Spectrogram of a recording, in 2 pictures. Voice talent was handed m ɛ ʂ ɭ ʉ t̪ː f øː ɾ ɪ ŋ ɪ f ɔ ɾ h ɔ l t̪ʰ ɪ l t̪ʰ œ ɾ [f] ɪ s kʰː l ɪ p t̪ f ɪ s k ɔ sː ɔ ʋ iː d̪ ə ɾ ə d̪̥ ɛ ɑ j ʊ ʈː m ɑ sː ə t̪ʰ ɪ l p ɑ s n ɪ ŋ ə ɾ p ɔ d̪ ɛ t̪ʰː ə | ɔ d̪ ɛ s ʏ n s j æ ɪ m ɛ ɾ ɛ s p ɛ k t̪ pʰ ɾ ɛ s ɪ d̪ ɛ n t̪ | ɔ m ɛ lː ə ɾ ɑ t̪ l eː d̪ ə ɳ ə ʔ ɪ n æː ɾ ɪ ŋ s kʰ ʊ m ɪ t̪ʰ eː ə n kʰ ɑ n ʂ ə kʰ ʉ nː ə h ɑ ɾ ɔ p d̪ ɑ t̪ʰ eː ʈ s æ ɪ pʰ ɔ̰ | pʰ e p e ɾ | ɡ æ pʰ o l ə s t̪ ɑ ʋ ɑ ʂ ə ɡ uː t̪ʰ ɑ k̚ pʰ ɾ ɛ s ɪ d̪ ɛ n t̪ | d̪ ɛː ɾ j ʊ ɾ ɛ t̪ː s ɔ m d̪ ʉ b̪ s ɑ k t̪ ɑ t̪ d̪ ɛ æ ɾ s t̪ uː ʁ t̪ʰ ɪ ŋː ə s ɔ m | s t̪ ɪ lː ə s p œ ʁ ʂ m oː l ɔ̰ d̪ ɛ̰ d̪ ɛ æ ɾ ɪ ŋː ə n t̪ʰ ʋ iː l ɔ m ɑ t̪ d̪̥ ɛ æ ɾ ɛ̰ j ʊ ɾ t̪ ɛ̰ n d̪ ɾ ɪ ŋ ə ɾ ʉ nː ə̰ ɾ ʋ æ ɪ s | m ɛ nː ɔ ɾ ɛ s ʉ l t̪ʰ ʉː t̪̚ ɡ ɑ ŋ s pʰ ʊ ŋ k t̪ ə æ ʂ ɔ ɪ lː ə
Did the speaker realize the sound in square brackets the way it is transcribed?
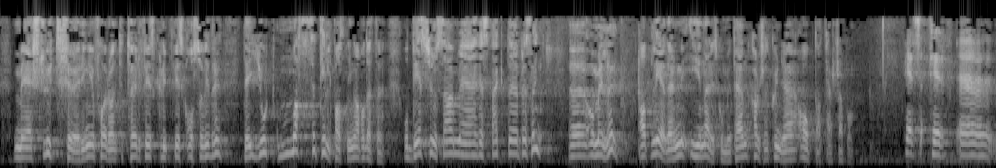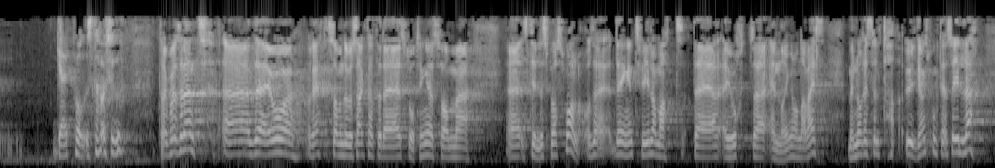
yes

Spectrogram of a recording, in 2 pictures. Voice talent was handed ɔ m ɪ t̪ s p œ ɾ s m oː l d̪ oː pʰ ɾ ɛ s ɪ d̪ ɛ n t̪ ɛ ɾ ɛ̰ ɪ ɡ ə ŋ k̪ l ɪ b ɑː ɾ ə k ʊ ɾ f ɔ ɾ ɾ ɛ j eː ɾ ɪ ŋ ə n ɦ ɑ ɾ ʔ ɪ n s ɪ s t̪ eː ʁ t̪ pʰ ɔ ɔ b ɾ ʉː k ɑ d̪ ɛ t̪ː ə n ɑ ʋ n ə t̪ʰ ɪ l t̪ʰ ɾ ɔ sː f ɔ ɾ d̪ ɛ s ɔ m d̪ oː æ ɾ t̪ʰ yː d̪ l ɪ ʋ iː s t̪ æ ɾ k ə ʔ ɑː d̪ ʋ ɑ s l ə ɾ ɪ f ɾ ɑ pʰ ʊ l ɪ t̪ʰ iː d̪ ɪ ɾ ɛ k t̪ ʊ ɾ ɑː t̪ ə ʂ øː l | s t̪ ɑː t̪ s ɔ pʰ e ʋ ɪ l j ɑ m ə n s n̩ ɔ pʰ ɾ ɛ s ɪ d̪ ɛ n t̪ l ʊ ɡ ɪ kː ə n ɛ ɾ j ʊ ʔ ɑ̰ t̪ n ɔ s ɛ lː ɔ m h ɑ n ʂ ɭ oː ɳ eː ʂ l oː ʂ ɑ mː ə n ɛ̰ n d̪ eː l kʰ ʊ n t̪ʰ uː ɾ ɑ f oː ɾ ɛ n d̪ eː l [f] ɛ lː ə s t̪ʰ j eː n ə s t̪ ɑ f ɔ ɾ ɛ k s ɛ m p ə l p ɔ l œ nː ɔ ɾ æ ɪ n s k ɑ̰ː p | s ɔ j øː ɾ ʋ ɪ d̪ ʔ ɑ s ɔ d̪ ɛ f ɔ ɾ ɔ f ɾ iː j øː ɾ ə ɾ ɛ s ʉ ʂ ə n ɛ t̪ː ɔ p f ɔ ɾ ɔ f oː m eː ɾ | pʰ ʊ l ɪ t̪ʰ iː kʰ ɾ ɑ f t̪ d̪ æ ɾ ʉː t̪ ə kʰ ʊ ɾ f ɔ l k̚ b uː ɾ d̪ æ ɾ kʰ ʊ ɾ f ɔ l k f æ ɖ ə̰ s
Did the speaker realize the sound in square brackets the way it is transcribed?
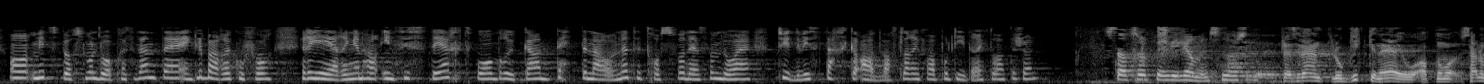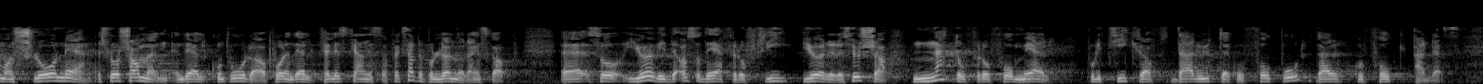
yes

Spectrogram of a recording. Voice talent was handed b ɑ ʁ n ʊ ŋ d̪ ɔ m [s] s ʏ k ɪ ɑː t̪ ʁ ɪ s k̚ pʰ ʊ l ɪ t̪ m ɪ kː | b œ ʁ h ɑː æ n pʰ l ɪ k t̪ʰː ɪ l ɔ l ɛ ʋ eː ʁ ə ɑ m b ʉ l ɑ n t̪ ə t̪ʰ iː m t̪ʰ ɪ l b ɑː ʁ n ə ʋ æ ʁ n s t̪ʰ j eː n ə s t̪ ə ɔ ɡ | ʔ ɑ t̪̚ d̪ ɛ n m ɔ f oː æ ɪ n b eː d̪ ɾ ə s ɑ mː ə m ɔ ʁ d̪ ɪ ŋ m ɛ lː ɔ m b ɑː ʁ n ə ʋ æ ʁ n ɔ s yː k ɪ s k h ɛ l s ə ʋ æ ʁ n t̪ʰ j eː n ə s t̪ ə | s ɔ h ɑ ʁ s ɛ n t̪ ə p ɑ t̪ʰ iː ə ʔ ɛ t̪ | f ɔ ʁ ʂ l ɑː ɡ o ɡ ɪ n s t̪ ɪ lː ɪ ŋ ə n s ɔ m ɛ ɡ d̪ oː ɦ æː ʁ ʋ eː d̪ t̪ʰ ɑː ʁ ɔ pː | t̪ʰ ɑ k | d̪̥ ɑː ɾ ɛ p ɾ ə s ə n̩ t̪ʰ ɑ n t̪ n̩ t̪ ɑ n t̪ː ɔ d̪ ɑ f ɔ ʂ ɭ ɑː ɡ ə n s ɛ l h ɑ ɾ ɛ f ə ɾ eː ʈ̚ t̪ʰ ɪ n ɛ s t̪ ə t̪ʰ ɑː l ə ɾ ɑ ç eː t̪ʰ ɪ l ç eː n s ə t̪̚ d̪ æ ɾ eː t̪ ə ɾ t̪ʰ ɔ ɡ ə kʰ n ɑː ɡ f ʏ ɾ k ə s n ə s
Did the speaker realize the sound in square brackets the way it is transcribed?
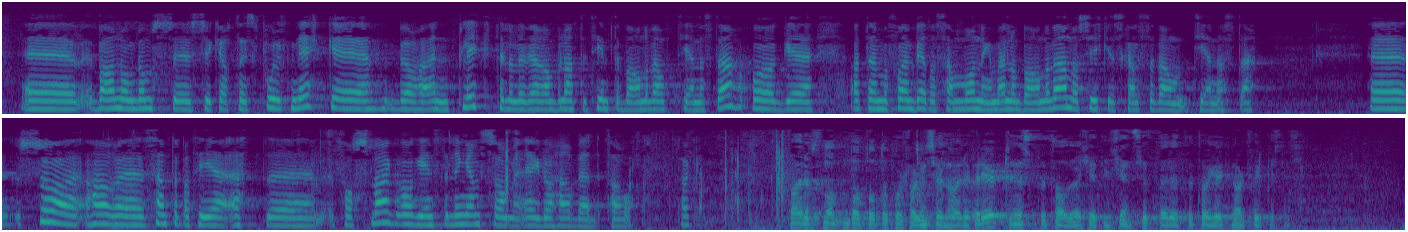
yes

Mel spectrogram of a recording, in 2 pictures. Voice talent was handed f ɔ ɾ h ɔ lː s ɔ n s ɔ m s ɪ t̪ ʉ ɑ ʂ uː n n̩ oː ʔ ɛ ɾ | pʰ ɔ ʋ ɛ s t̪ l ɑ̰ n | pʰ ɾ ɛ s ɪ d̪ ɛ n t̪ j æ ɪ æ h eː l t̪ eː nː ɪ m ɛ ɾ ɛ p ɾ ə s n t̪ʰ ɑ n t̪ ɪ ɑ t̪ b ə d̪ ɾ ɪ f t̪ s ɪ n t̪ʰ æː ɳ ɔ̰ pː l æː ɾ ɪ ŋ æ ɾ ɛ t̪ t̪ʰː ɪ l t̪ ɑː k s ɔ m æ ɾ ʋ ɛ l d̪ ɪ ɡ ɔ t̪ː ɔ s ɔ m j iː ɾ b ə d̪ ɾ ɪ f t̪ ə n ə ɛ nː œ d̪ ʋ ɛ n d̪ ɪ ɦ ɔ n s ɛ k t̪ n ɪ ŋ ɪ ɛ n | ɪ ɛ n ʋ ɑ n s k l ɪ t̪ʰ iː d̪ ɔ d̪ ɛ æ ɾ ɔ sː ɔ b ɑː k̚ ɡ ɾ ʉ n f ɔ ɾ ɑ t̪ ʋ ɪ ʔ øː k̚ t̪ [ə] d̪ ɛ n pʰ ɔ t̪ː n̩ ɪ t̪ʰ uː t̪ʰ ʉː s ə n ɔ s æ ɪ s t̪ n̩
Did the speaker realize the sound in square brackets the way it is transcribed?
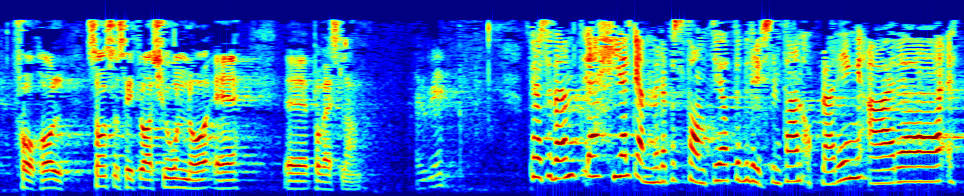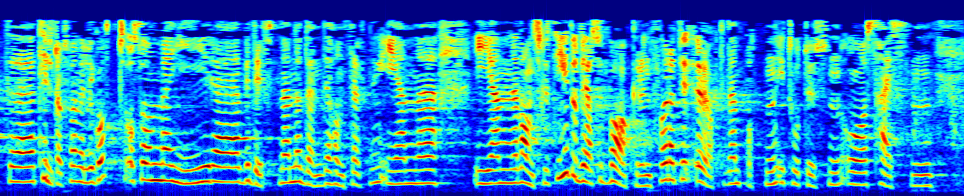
yes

